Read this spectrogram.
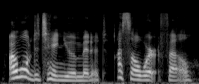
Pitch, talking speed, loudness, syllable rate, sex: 225 Hz, 300 wpm, -20 LUFS, 8.9 syllables/s, female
